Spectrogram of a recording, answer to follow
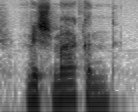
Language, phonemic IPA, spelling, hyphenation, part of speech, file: Dutch, /ˌmɪsˈmaːkə(n)/, mismaken, mis‧ma‧ken, verb, Nl-mismaken.ogg
- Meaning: 1. to deform, to defeature 2. to mismake, to fail to make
